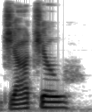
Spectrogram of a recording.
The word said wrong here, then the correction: Giacchino: Giacchino. Giacchino. Michael Giacchino, yes.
